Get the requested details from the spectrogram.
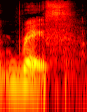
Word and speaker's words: Ralph: Because it's pronounced like Rafe.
